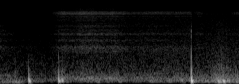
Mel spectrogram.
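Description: Faint breathing of a patient taking a breath on request during liver palpation, with three soft clicks.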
